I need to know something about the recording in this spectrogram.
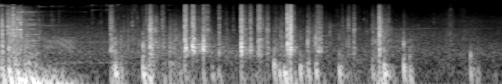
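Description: Metal clicks and clacks as a rifle is reloaded.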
